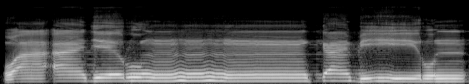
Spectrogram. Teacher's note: Di atasnya sudah ada tulisannya qalqalah. Qalqalah itu artinya memantul. Bunyi jim pantulkan tapi jangan berlebihan. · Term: qalqalah sugro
